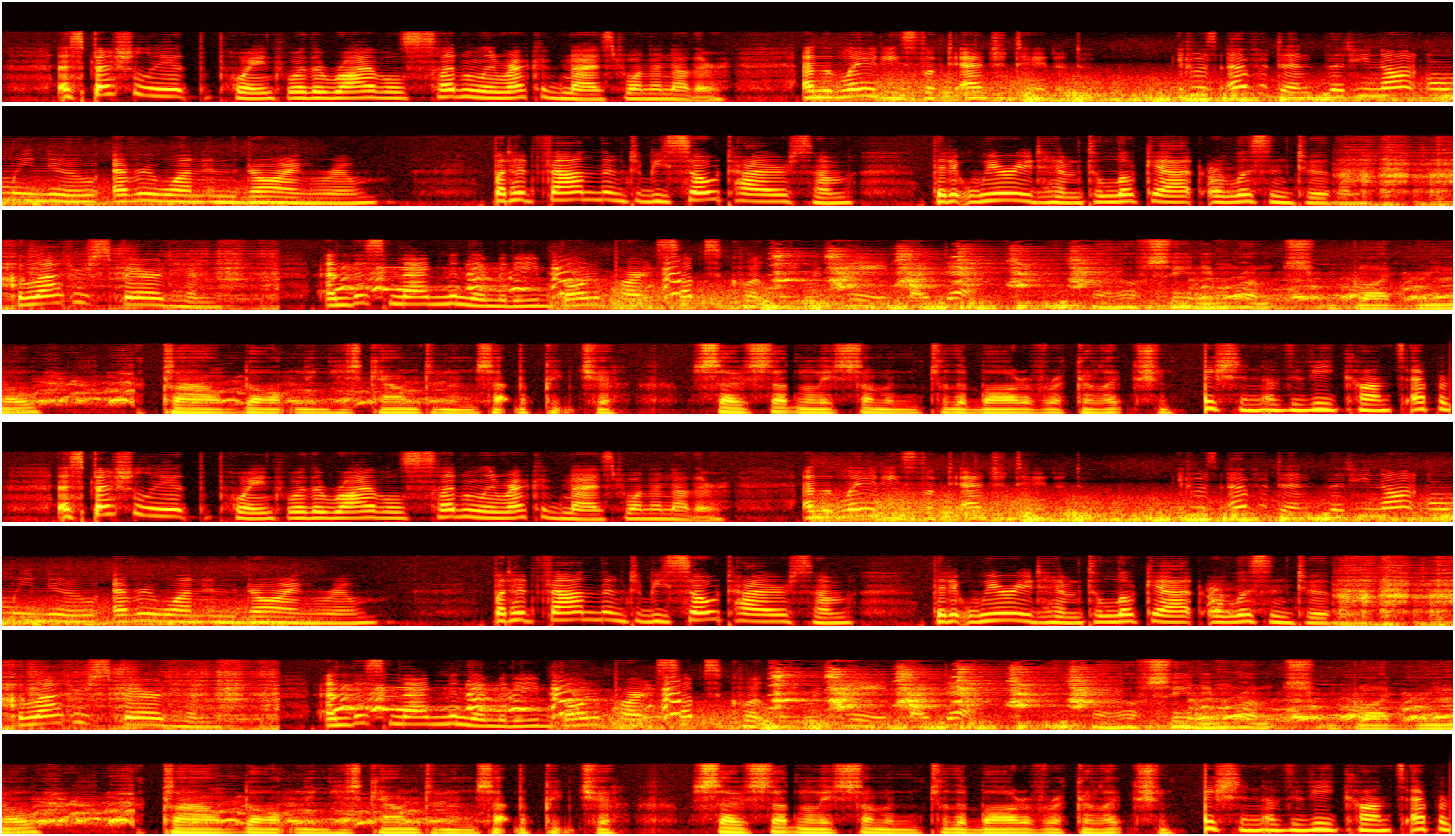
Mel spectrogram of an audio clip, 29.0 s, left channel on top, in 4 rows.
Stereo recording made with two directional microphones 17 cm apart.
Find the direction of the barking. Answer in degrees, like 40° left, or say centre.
40° right.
